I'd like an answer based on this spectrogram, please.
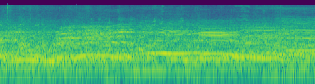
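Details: Several cattle moo at a livestock market, wavering low calls overlapping one another, set against a dense hum of crowd voices.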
